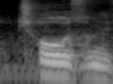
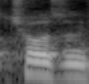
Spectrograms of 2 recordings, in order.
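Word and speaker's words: Chosin: few in parenthesis because chosen few is japanese pronunciation of zhang jin in chinese character and korean government cannot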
